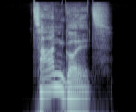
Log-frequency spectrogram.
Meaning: genitive singular of Zahngold
- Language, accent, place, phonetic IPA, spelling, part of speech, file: German, Germany, Berlin, [ˈt͡saːnˌɡɔlt͡s], Zahngolds, noun, De-Zahngolds.ogg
